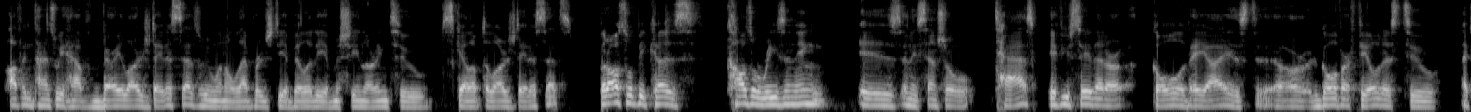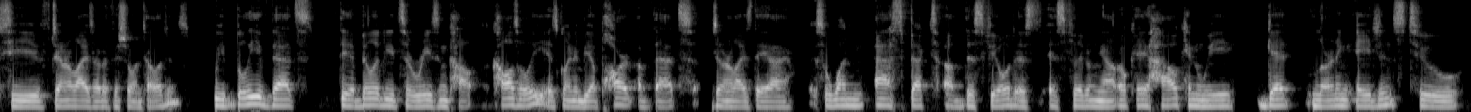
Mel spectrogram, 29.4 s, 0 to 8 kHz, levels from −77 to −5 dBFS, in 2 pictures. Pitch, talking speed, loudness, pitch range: 115 Hz, 185 wpm, -29 LUFS, 105-125 Hz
